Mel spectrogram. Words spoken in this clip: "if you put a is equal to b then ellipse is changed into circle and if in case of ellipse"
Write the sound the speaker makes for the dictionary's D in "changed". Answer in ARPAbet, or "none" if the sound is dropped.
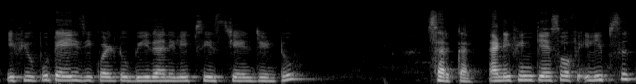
D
